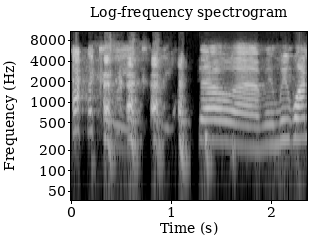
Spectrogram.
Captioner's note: laughter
